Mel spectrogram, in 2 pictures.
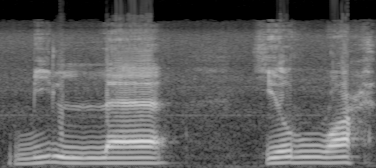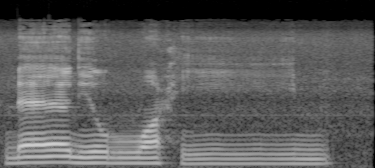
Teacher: The lam in the word Allah is light because it is preceded by a kasra under the meme.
